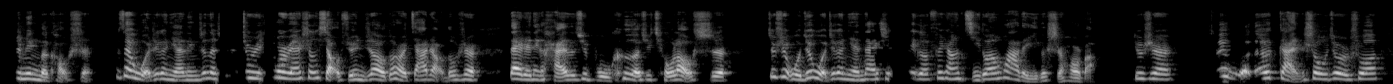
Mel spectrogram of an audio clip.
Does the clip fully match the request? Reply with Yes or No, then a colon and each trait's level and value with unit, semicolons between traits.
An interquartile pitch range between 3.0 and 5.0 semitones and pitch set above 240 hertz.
Yes: average, 4.1 semitones; very high, 255 Hz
